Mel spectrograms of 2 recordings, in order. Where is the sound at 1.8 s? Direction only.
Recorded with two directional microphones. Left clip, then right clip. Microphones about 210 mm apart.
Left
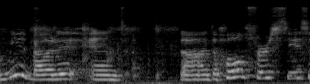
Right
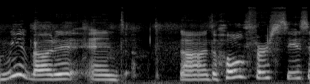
20° right (ahead or behind).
